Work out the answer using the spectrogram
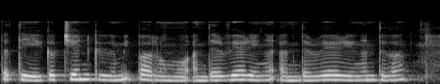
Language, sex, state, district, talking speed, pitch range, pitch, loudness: Wancho, female, Arunachal Pradesh, Longding, 110 wpm, 190-215 Hz, 205 Hz, -16 LUFS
